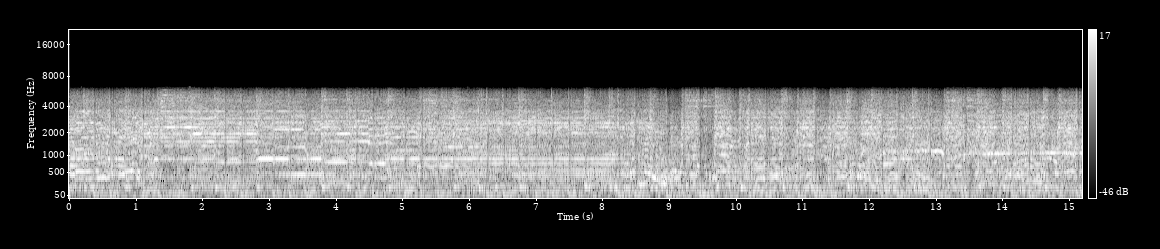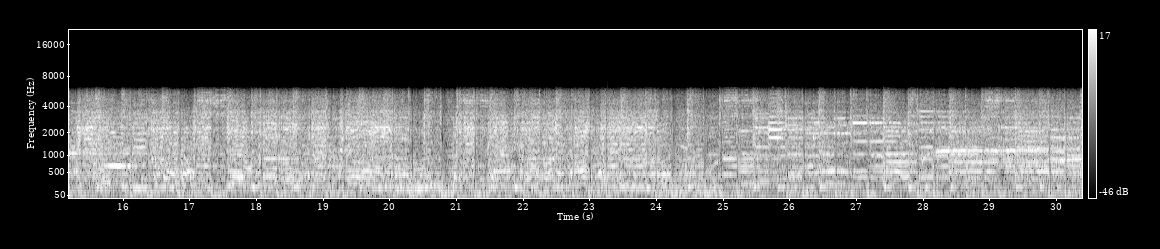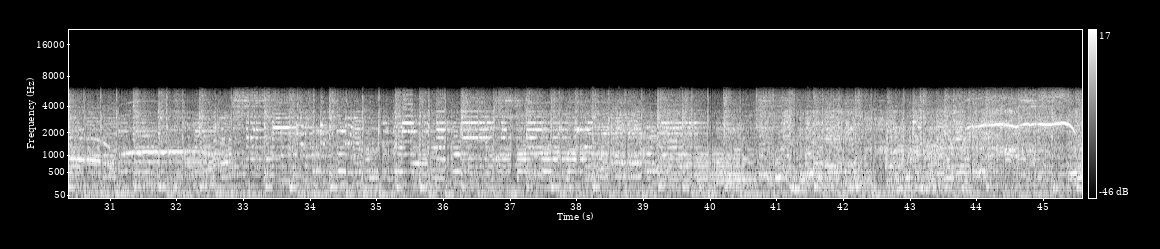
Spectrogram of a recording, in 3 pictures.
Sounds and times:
Electric guitar: 0:00.0 - 0:45.5.

